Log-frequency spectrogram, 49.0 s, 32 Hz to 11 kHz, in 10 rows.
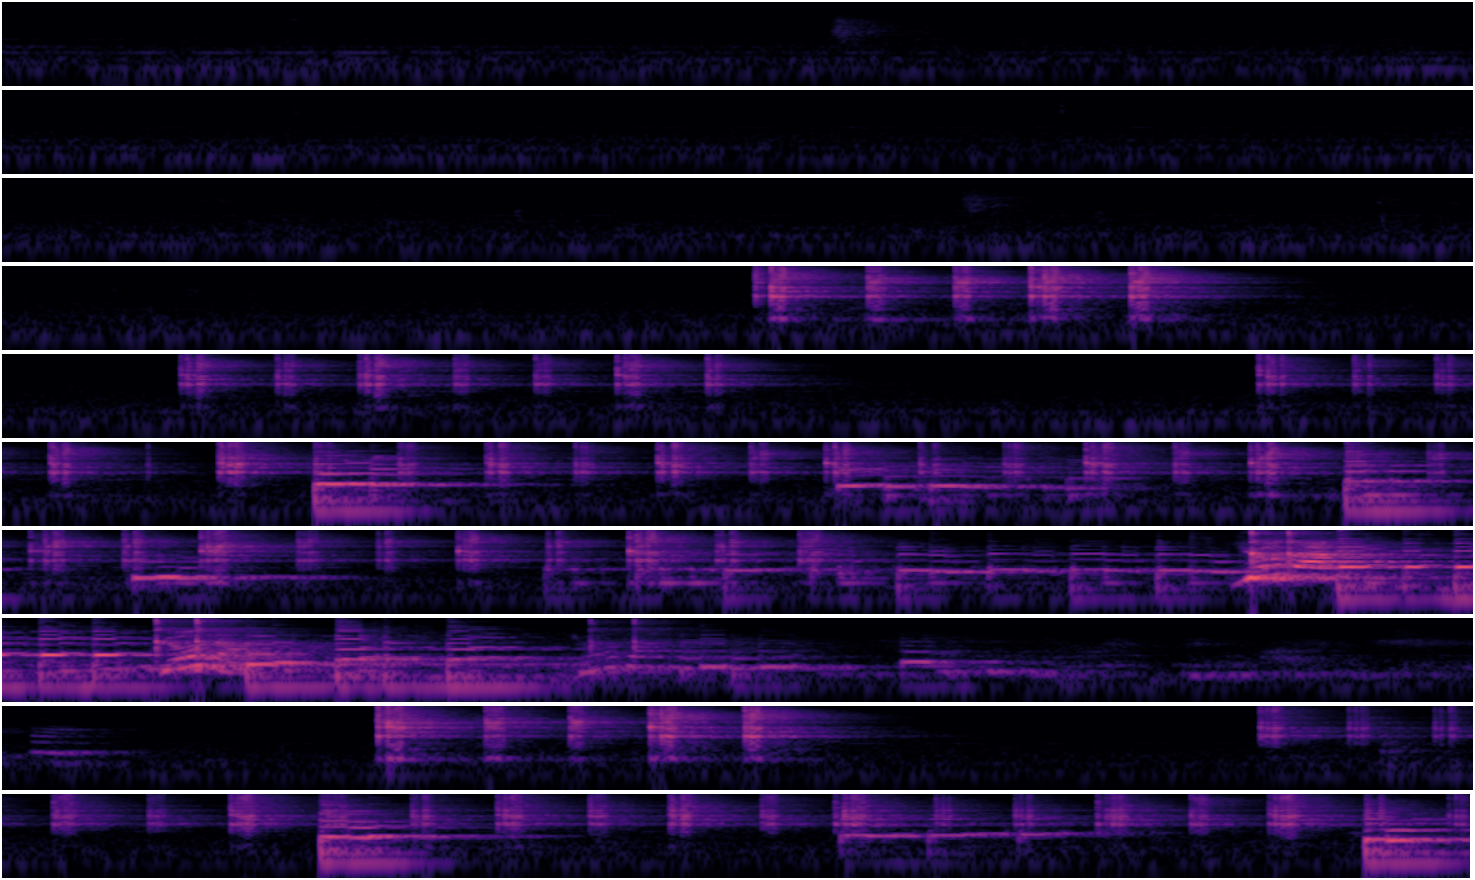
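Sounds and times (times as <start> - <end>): percussion struck with sticks: 17.2 - 18.9, 20.2 - 22.2, 23.8 - 32.5, 33.6 - 36.7, 40.5 - 42.1, 43.4 - 49.0.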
